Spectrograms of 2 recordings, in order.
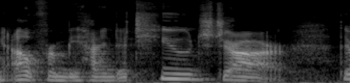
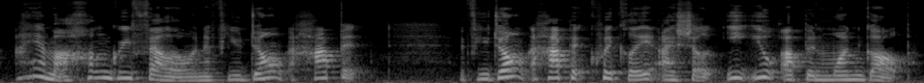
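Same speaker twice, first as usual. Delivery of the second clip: ordinary delivery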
